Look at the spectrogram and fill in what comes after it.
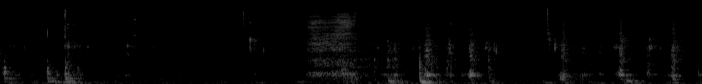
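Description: Quiet, close-miked eating: wet chewing and mouth smacks with small clicks throughout, and a brief rushing sound about three seconds in.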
